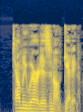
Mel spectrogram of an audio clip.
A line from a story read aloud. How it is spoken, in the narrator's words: I growl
